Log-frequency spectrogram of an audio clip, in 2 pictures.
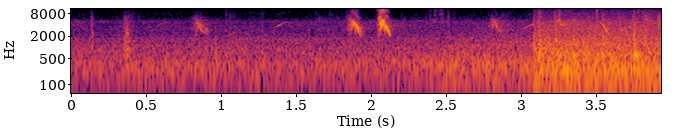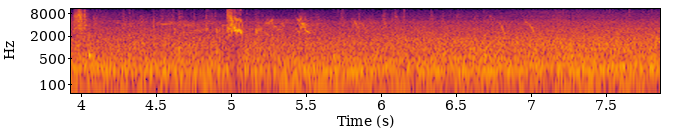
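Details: Morning sparrows coming to be fed at a Tenmangu shrine, 27 September 2022; scattered bright chirps, a quick pair near two seconds, then louder rushing background noise with a few further chirps.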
